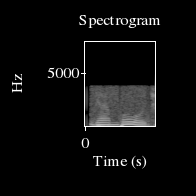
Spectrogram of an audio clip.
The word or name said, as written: gamboge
